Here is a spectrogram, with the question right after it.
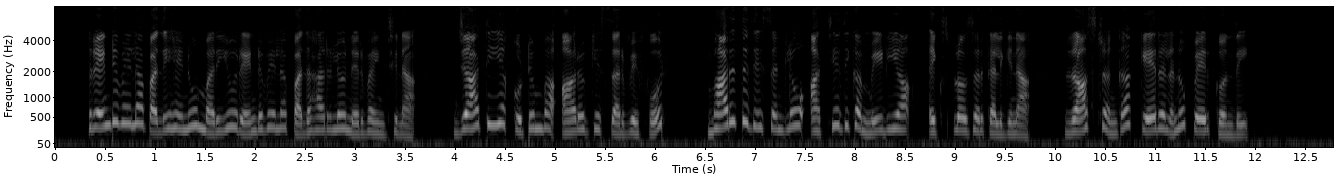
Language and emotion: Telugu, neutral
